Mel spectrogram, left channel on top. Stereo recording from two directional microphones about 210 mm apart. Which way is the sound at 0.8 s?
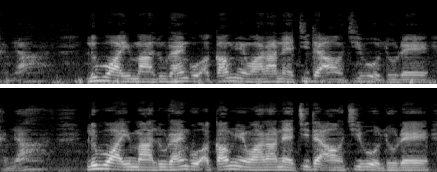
20° right (ahead or behind).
